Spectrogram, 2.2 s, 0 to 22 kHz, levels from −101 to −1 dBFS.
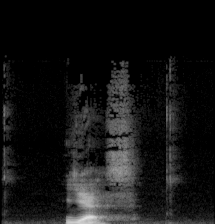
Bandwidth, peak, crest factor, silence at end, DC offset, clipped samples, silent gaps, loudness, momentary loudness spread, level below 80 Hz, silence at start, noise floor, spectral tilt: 15.5 kHz; -4 dBFS; 22 dB; 0.85 s; under 0.1%; under 0.1%; none; -21 LUFS; 20 LU; -64 dBFS; 0.65 s; -72 dBFS; -6 dB/octave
